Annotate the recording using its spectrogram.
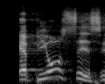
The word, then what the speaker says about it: epiousios: So the Greek word that was used throughout the Bible is hemera, H-E-M-E-R-A. That's what daily is. But this Greek word, I don't want to twist your tongue, so I'll just spell it to you, is epiosis. It's spelled E-P-I-O-U-S-I-O-S.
